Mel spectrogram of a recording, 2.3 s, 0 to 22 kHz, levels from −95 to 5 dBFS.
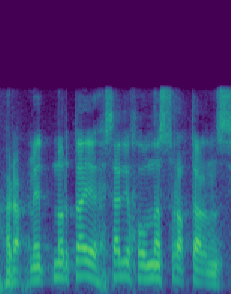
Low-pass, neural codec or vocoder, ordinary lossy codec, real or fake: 7.2 kHz; codec, 16 kHz, 0.8 kbps, ZipCodec; none; fake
